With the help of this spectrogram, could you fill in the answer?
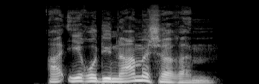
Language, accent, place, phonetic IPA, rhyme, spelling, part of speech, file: German, Germany, Berlin, [aeʁodyˈnaːmɪʃəʁəm], -aːmɪʃəʁəm, aerodynamischerem, adjective, De-aerodynamischerem.ogg
- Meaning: strong dative masculine/neuter singular comparative degree of aerodynamisch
